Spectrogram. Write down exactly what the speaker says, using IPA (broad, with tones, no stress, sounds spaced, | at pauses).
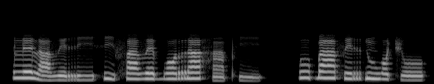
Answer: l ɛ˦ l a˨ v e˨ r iː˨ h i˦˨ f a˦ v ɛ˦ b ɔ˦ r a˦ h ã˨ pʰ i˨ | o˦ ɓ a˦ f e˦ r ɗ ũ˦ w ɔ˦ t͡ʃ o˦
